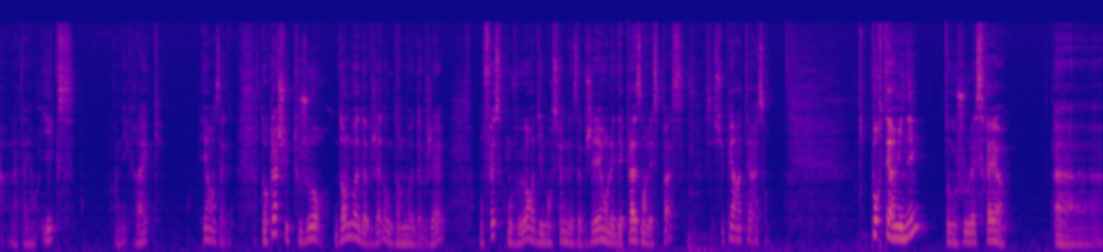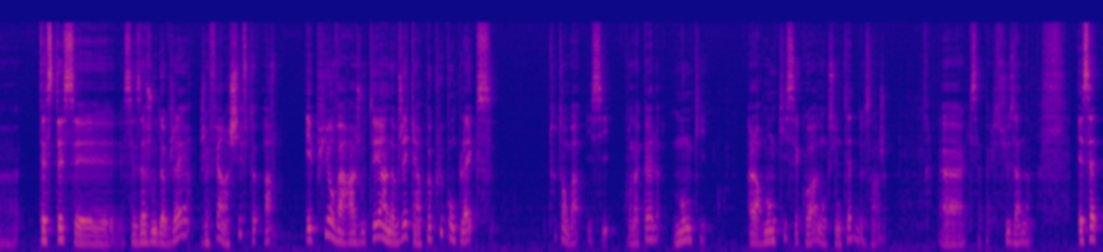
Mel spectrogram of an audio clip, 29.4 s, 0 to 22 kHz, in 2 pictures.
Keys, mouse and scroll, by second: 7.6 click, 9.7 click, 11.4 Delete, 18.3 shift+a, 25.8-27.5 middle drag, 29.3 middle click.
